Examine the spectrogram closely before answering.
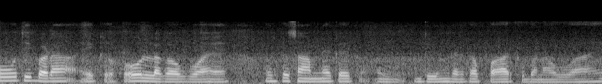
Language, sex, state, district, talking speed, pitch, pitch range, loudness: Hindi, male, Bihar, West Champaran, 180 wpm, 130 Hz, 120-140 Hz, -17 LUFS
